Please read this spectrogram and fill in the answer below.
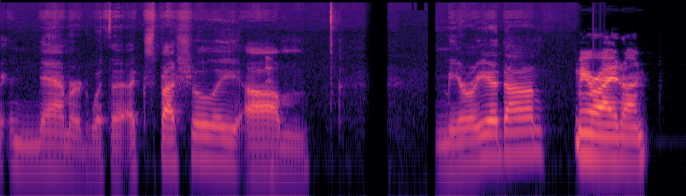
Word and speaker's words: Miraidon: Miraidon. Miraidon, okay. It's kind of important, the pronunciation.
